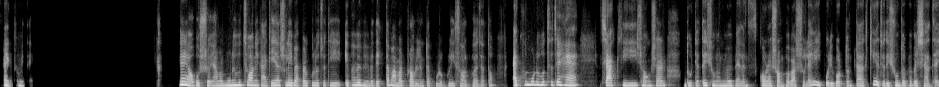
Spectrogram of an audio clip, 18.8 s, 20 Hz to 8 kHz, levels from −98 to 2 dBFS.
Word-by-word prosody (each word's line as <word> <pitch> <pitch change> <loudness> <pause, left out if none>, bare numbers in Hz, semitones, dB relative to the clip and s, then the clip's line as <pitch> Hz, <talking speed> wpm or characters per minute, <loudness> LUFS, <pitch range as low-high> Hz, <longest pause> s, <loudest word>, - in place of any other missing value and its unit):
একদমই 195 -2 -4
তাই। 325 - -27 3.0
হ্যাঁ 280 -2 +9
অবশ্যই। 200 -2 -1
আমার 200 +1 -1
মনে 215 +1 +5
হচ্ছে 230 +1 +1
অনেক 210 0 -2
আগেই 210 +3 0
আসলে 225 +1 +1
এই - - +2
ব্যাপারগুলো 200 +2 -1
যদি 205 0 -3 0.3
এভাবে 230 +2 +3
ভেবে 195 -1 -3
দেখতাম, 180 +5 -3
আমার 200 -1 -1
প্রবলেমটা 175 0 -3
পুরোপুরি 175 +1 -7
সলভ 165 -4 -6
হয়ে 165 -2 -6
যেতো। 125 - -11 0.5
এখন 225 +5 -2
মনে 270 -1 +4
হচ্ছে 265 0 +1
যে 265 - +7
হ্যাঁ, 225 -1 +4 0.6
চাকরি, 215 0 +4 0.3
সংসার 200 0 -2 0.5
২ 205 - -1
টাতেই 210 +2 0
সমানভাবে 195 -1 0
ব্যালেন্স 185 +2 -6 0.2
করা 200 -1 +1
সম্ভব 175 -1 -2
আসলে। 175 +3 -6
এই 225 - +2
পরিবর্তনটাকে 185 +2 -1 0.2
যদি 190 +1 0
সুন্দরভাবে 195 -3 0
সাজাই। 170 -4 -6
200 Hz, 130 wpm, -23 LUFS, 185-215 Hz, 3.0 s, হ্যাঁ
